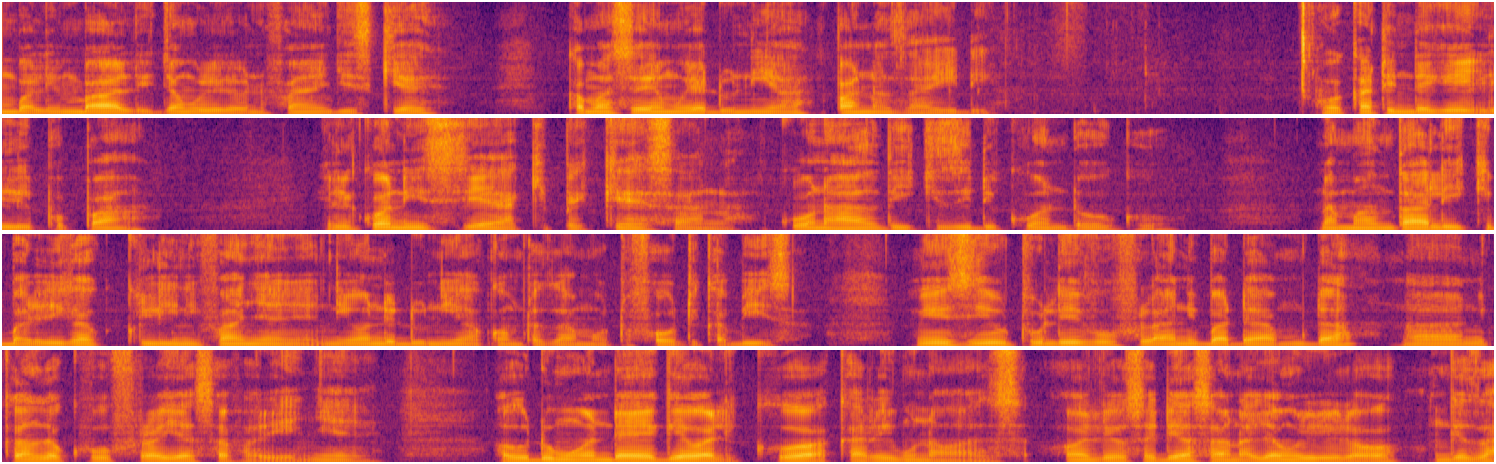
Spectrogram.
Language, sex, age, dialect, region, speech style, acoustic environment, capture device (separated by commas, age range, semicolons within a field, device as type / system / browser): Swahili, male, 25-34, Kenya - Nairobi Sheng-influenced, Kenya, relaxed, silence, mobile / Linux / Chrome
